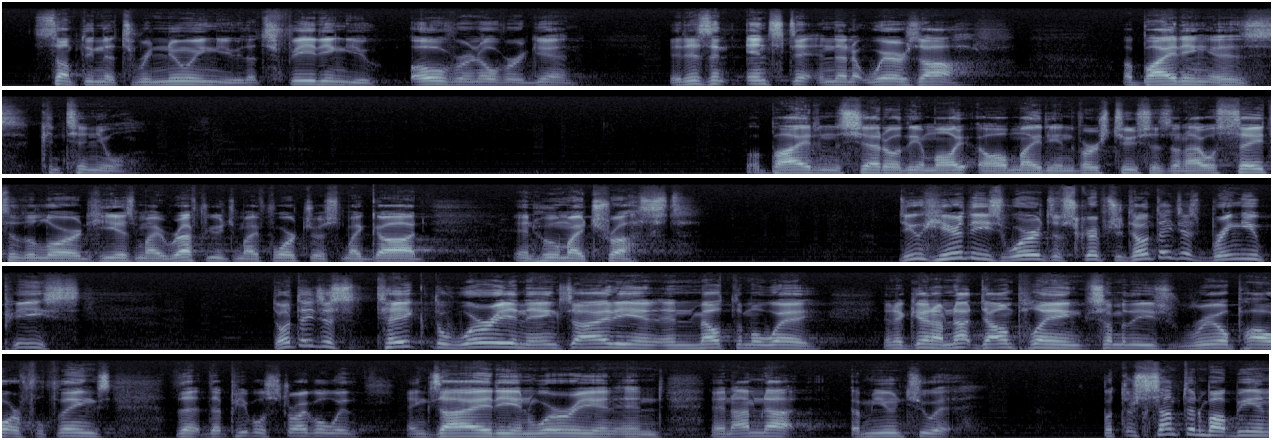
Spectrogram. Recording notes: Sunday Service Recording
